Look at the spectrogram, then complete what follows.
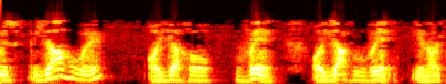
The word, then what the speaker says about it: Yahweh: But as far as I can tell you, the name is Yahweh or Yahovah or Yahuwah. It could be pronounced Yahuwah as well, but it's more closely Yahweh with the breath breathing out. Yahweh.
